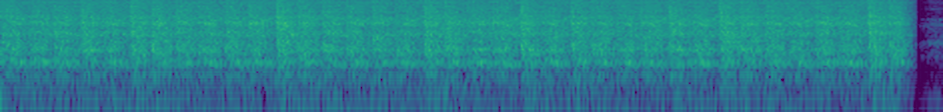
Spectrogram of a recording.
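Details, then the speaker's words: Race car engine, new build, ice cold, pressure-primed with oil seen at the turbo: steady fast cranking about four turns a second, spins freely but never catches, then stops; crank no start, no spark. "it looks like at very least we have a no spark situation so we're gonna probably call it a night"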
